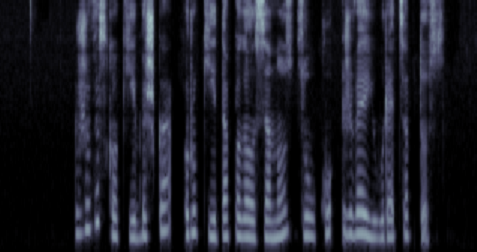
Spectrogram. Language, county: Lithuanian, Kaunas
